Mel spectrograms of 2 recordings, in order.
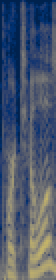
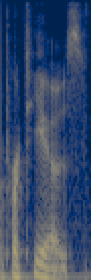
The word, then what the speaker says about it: Portillo's: now I don't know is it Portillo's or party owes boat okay Portillo would implicate Mexican origins right as where Portillo's would be Italian like said it right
